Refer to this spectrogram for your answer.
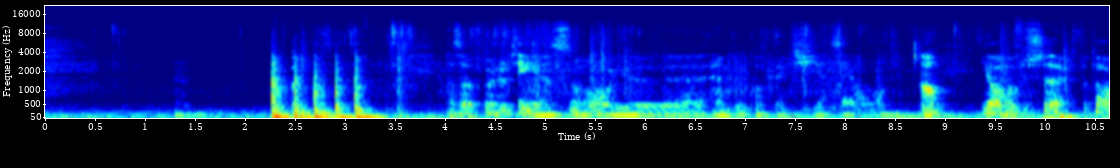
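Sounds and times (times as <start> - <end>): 
fist knocking on the door of a tower: 2.2 - 3.4
speech: 4.1 - 10.6.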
